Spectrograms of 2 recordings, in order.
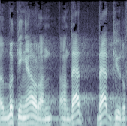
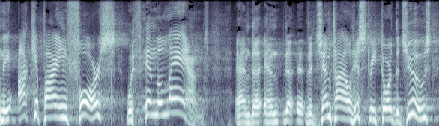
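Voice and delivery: higher, louder climbing preacher's cry; preaching at full force; 7 semitones higher, 4 dB louder than usual. Acted. Pastor stirs his congregation about Gentiles: rising preaching fervour. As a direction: build the fervour line by line.

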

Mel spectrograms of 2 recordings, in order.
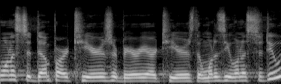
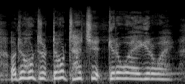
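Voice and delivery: put-on protective kid; 8 semitones higher, faster than usual. Child guarding its seed.

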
